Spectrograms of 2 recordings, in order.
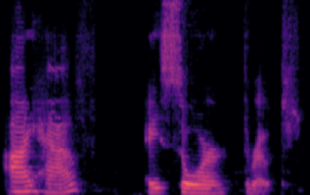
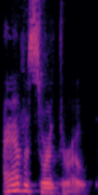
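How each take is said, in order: First: Very slow, broken into chunks. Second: Said in the usual way. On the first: Shown as a demonstration. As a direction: draw it out for learners. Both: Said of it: "normal then slow".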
